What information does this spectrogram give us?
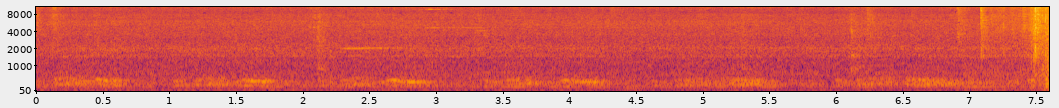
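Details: Low murmuring coos from domestic fancy pigeon breeding pairs on a farm, a continuous series of soft rolling phrases about once a second, with background hum and a few clicks near the end.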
